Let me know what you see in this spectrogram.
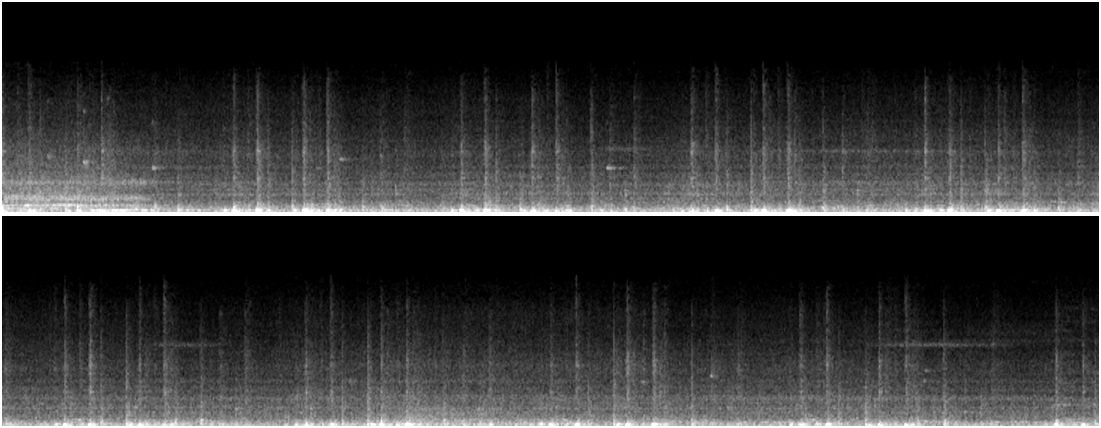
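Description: Electric commuter train rolling slowly along the platform, its wheels clacking over rail joints in a steady rhythm of paired beats, about one pair every second or two. A faint electric motor whine fades out about two seconds in.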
